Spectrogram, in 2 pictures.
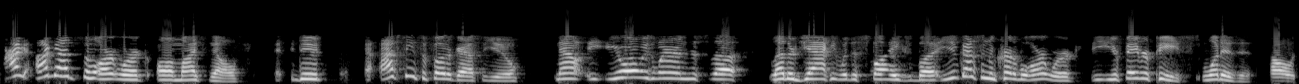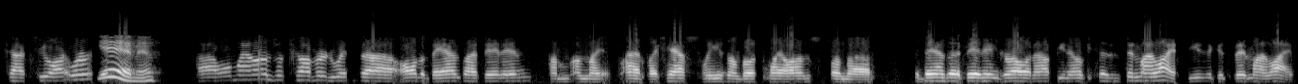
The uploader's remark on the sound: speaks on the phone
